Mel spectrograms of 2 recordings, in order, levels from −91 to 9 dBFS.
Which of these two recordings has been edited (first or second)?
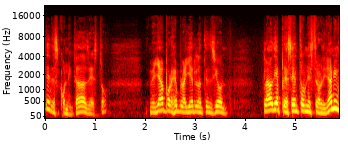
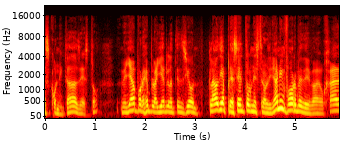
second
